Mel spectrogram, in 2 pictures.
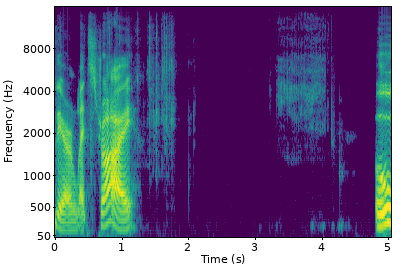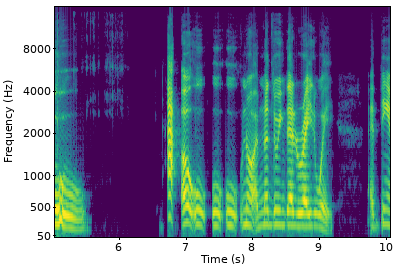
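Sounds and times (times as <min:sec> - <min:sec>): tape roller scratchy whir: 0:03.3 - 0:04.2.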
